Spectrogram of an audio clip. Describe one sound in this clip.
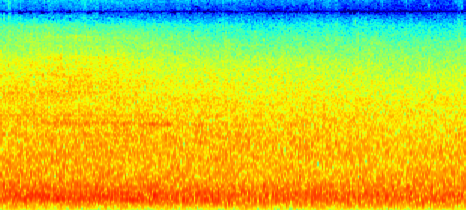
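A motorbike engine passes by.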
